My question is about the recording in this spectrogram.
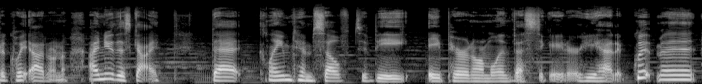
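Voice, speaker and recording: A young woman in her twenties chats through a casual storytime voiceover, rambling with lots of fillers and self-corrections. Her voice sits a bit low for a woman. Soft music plays quietly behind her. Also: creaky. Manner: chatty and rambling, frequent fillers and restarts. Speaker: storytelling narrator. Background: faint background music.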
